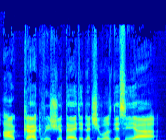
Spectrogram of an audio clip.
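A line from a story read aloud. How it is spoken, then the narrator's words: Little man exclaiming. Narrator (Russian): воскликнул маленький человечек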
